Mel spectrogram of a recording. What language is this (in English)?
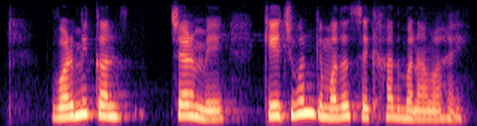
Magahi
